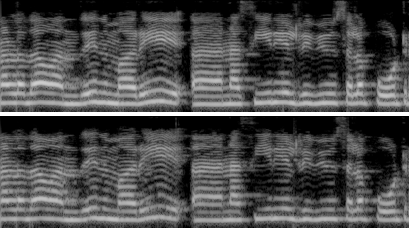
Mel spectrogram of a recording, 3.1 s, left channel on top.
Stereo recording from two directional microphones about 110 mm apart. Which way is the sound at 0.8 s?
50° left (ahead or behind).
